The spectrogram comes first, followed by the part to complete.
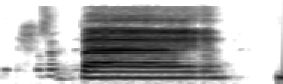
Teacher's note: দুই ঠোঁট বা একসাথে করব, একসাথে করে তারপর উচ্চারণ দিব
